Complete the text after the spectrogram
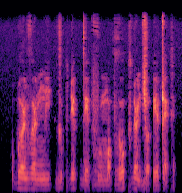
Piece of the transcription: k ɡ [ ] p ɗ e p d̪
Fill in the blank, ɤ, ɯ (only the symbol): ɯ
